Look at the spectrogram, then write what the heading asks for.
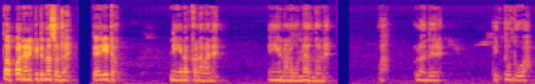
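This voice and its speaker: A man's voice: fairly even intonation, fast talker, lightly acted. A man playing a possessive young husband. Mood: insistent. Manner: insistent and commanding, turning low and tender. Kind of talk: audio romance drama.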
